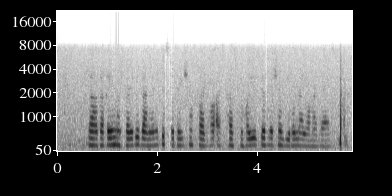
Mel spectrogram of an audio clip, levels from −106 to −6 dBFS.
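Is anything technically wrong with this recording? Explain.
Yes. The noise suppressor is working too hard, and the call path loses packets in places.

Noise suppressor artifacts run through the whole clip. The suppressor pulls steady background down by about 22 dB, frame by frame. The noise dips between phrases and swells under them.

Speech cut by the noise suppressor runs from 0.6 s to the end. The suppressor treats parts of the speech as noise and lowers them with the background, by up to about 22 dB. Soft consonants and word endings sound swallowed or faint.

Repeated packet loss (robotic sound) occurs from 1.05 to 1.25 s and again from 2.15 to 2.34 s. Each stretch has five short gaps, none longer than 25 ms. The receiver patches each one by extending the last sound. About half of each stretch is patched, so it sounds choppy and robotic.

Short concealed packet loss occurs at 4.12 to 4.16 s and 4.16 to 4.20 s. 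About 20 ms goes missing each time. Each hole is filled from the preceding sound and then blended back. The result is a brief smear or wobble. The audio tops out at 8 kHz, which fits an Opus call codec.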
